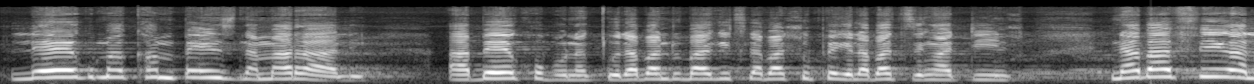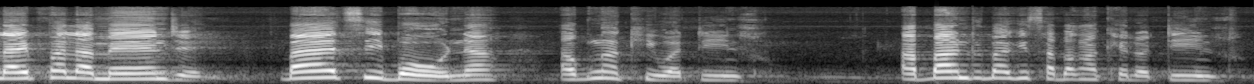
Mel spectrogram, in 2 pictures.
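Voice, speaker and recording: A woman's voice: sits high, fairly quick. A middle-aged woman giving an emphatic, rhetorical parliamentary speech. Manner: rhetorical, emphatic, code-switching. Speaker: member of parliament. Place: large parliament chamber, indoors. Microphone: desk microphone, seated. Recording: reverberant parliament chamber.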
